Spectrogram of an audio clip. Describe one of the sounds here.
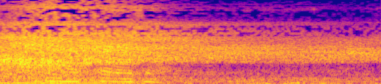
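A car drives past on the road close by.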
